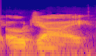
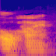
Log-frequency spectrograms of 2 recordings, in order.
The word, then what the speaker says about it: Ojai: As long as you don't say Ojai, we'll run you out of town if you do that. But it's definitely an unusual name. So yeah, Ojai, right? – That's right, Ojai, and it's pronounced Ojai.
